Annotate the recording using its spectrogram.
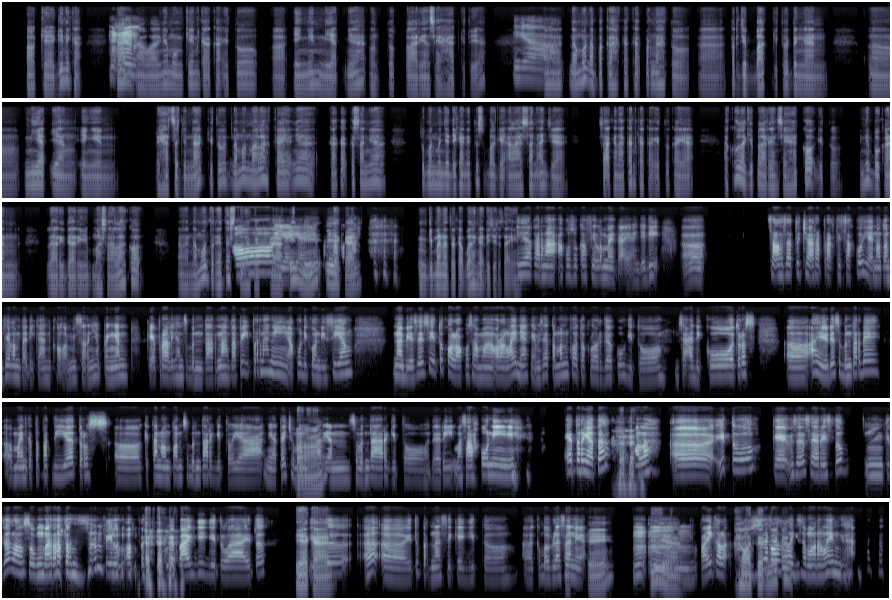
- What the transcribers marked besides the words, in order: chuckle; tapping; chuckle; in English: "series"; "tuh" said as "tub"; chuckle; laughing while speaking: "maraton mhm, film sampai"; laughing while speaking: "Kak"; chuckle
- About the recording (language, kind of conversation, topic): Indonesian, podcast, Menurutmu, apa batasan antara pelarian sehat dan menghindari masalah?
